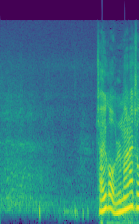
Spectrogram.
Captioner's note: audience laughs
